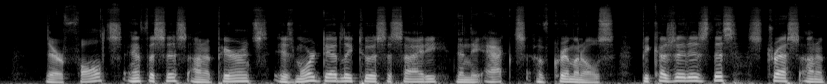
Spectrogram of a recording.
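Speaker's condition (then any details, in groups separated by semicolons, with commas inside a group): No condition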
